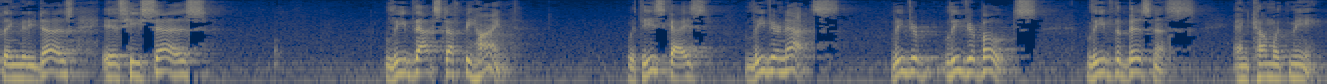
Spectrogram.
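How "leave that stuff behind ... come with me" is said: normal talking voice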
